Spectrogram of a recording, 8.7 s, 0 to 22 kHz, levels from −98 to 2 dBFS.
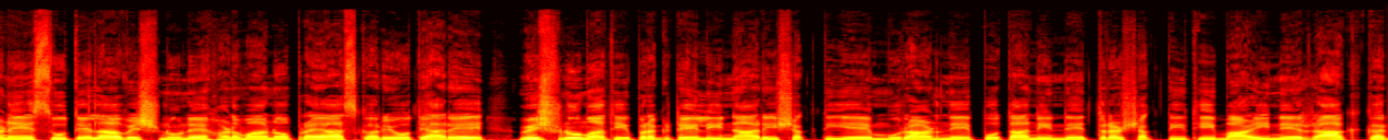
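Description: No technical faults occur at any point in the speech, so there is nothing to describe in time order.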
